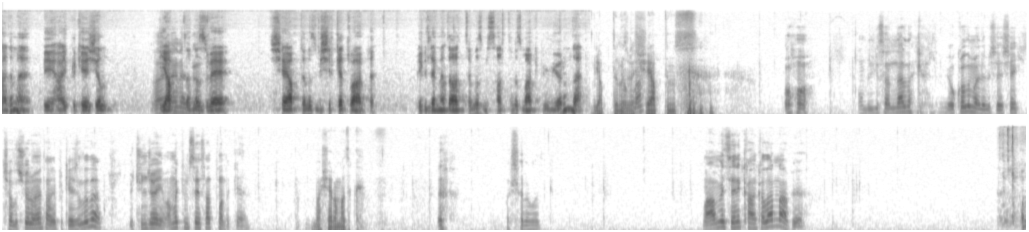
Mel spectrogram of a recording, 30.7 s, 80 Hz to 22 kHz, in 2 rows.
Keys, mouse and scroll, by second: 1.8 scroll down 2, 1.9-2.3 middle drag, 2.3 scroll up 3, 2.5 middle click, 3.3 scroll up 1, 3.7 middle click, 4.0-4.9 scroll up 2, 4.9-5.2 scroll down 3, 5.2-6.7 middle drag, 6.7 scroll up 2, 7.2-8.4 middle drag, 8.4 scroll down 4, 8.6-9.9 middle drag, 9.9 scroll up 2, 10.1-10.5 middle drag, 10.5 scroll down 1, 10.7-11.5 middle drag, 11.5-12.0 scroll down 1, 12.0 click, 12.2-13.3 shift+middle drag, 13.3 KP_Decimal, 14.0-14.7 middle drag, 14.7-16.0 scroll up 1, 16.0 q, 16.3 q, 18.9 middle click, 19.1 scroll up 2, 19.5 shift+middle click, 19.7 scroll up 2, 20.3-20.8 middle drag, 20.8-21.2 scroll down 6, 21.2-21.8 shift+middle drag, 21.8-22.4 scroll down 4, 22.4 click, 23.0 KP_Decimal, 23.8-25.0 middle drag, 25.0 q, 26.8 q, 27.5 scroll up 3, 27.8-28.2 shift+middle drag, 28.2 q.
